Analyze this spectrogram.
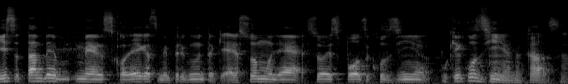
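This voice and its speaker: Moderate pace and fairly even intonation with a Japanese accent and hardly any pauses. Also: man, medium pitch for a man. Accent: Japanese-accented Portuguese, non-native. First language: Japanese (speaking Portuguese). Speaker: wife's co-host. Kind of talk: casual chat. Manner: halting.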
